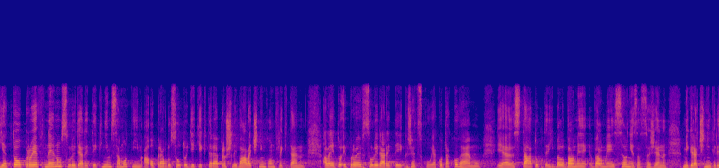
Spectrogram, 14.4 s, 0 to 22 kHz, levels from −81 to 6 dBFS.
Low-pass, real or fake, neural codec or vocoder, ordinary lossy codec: 10.8 kHz; real; none; MP3, 96 kbps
